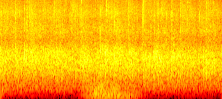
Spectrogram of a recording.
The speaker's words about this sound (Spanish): Podemos dar un aplauso a estas hermosas personas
